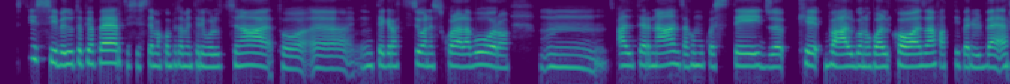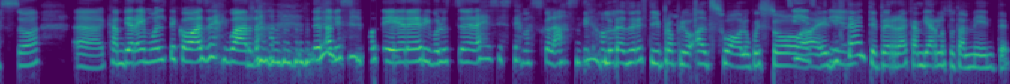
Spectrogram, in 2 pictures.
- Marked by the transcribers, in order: laughing while speaking: "cose, guarda"; chuckle; laughing while speaking: "il sistema scolastico"; chuckle; other background noise
- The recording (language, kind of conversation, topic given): Italian, podcast, Com'è la scuola ideale secondo te?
